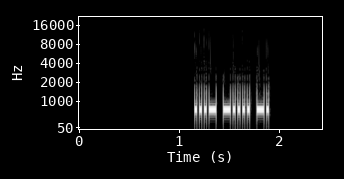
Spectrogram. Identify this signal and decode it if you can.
Morse code, heard as a keyed tone, about 50 wpm, 700 Hz. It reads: V6N
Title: All Cut Numbers - 3-Digit 50wpm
